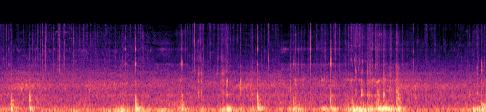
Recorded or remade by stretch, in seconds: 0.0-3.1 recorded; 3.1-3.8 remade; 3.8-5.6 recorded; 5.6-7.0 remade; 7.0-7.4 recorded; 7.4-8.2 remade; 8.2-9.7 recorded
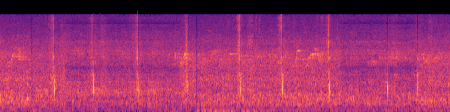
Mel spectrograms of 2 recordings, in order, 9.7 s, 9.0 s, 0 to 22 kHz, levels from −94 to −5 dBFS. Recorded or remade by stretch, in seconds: 0.0-1.3 recorded; 1.3-3.6 remade; 3.6-6.8 recorded; 6.8-8.4 remade; 8.4-9.0 recorded

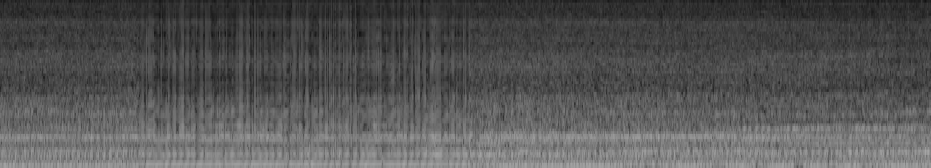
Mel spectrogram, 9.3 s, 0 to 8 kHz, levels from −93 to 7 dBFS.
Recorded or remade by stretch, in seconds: 0.0-1.4 recorded; 1.4-4.7 remade; 4.7-9.3 recorded

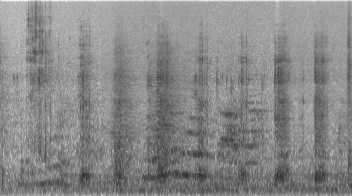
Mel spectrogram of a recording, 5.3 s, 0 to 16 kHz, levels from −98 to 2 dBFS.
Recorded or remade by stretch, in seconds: 0.0-1.5 recorded; 1.5-3.0 remade; 3.0-4.2 recorded; 4.2-5.3 remade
